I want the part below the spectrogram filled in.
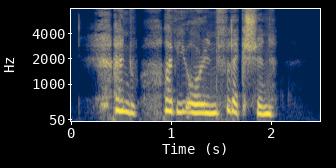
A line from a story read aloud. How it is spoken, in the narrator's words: cried Elizabeth with energy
